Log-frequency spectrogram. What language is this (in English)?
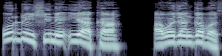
Hausa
